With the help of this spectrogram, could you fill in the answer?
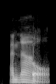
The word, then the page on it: annul: American English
